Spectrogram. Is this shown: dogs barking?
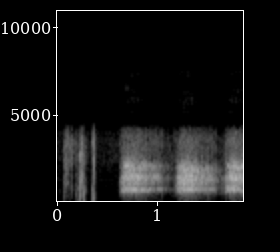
yes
